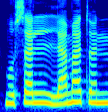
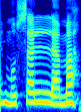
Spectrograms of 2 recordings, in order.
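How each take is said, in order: First: Said in the usual way. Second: मुसल्लमा as a stop form, breathy h to close; pausal ending. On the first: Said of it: "वक्फ की सूरत में". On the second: Shown as a demonstration. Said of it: "वक्फ की सूरत में पढ़ेंगे".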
